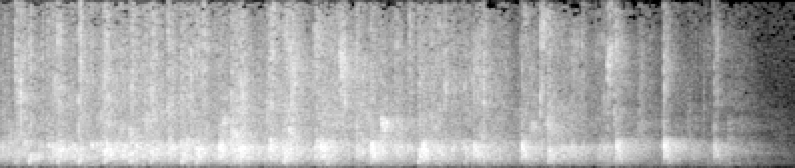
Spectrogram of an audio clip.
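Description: An audience applauds a speaker at a public hearing, dense sustained clapping from many hands in a room that swells briefly and then fades out toward the end.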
